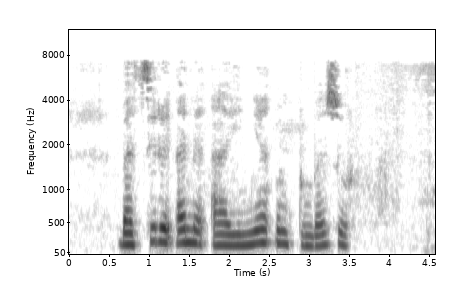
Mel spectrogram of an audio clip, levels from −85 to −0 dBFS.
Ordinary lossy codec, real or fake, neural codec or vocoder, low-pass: MP3, 32 kbps; real; none; 7.2 kHz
